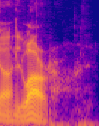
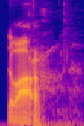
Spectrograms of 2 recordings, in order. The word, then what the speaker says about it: Loire: Loire. Loire. With a little bit of roll in the R.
